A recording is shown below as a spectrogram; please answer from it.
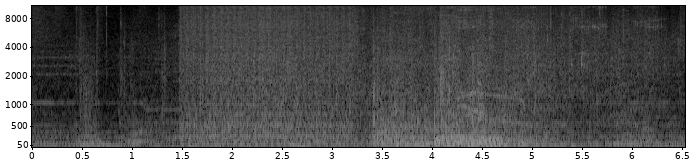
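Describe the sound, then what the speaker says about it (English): In the Forts strategy game, mortar fire arrives as a dense, continuous rumble of rapid booms and crackling impacts that swells louder toward the end. "Now the mortars come back."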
